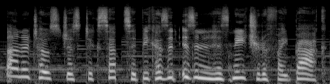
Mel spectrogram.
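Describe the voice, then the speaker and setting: A woman's voice: high-pitched, a little fast, soft background music. A woman reading scripted, dramatic third-person narration for a mythology audio drama.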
